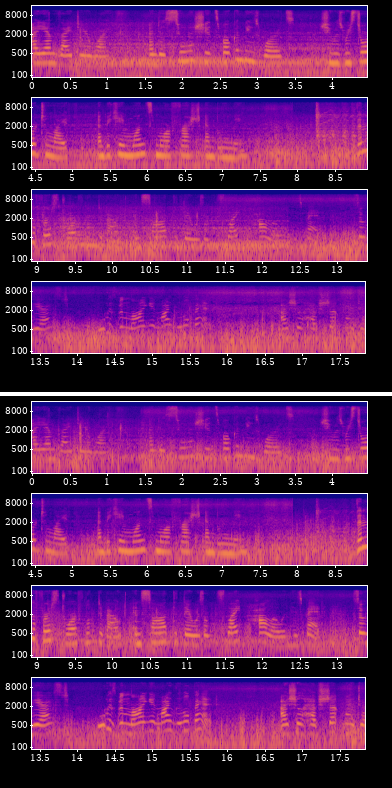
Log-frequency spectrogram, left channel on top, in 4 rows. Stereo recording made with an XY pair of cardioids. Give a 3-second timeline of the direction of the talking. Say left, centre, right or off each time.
left, left, centre, right, right, right.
